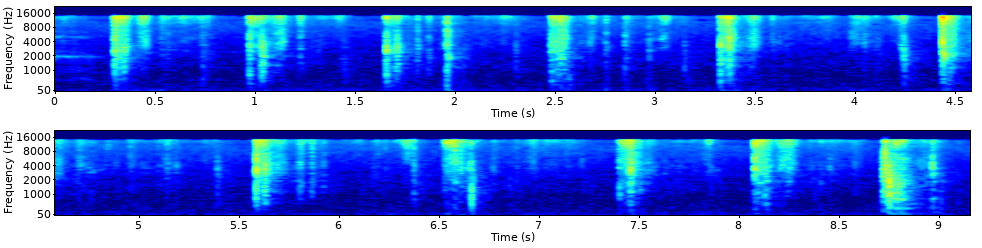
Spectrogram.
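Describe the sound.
Oracle cards being shuffled by hand: many sharp, quiet flicks and slaps at irregular intervals over a soft rustling background.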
